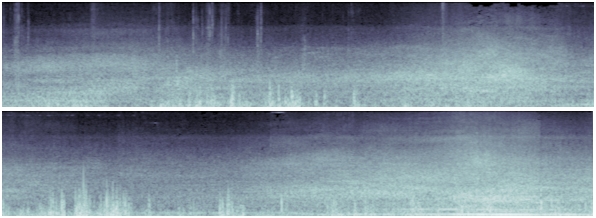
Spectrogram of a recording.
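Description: Wind gusts outdoors, rushing and swelling.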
